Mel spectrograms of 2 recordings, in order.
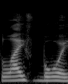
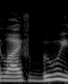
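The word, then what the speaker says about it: Lifebuoy: boy rather than life it kept the British pronunciation even though we also have that product here in the United States yes that had puzzled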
